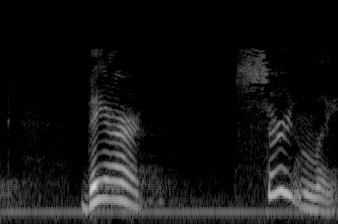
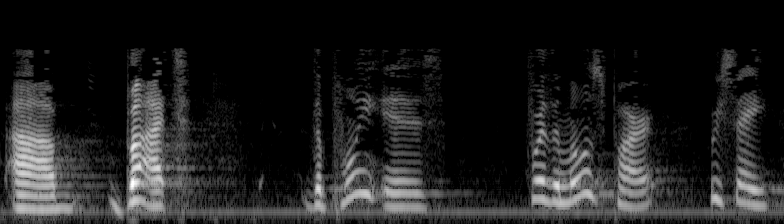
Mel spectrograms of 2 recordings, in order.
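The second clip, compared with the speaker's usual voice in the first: usual speaking voice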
